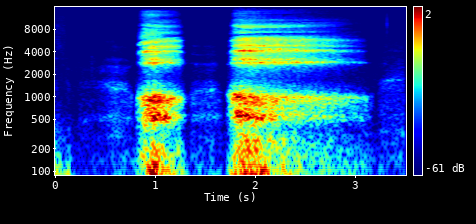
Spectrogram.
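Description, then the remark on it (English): A loud, exaggerated hot-breath exhale blown right into the microphone: a quick huff followed by a long, airy, drawn-out breath, unaccompanied by talk. “and you know what time it is. Hot breath.”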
